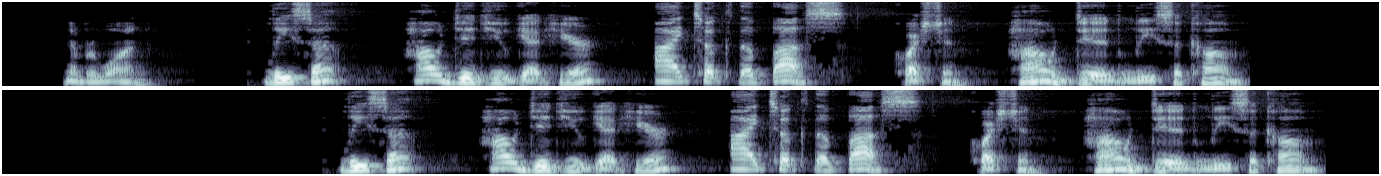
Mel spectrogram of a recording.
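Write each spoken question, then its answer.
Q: Question, how did Lisa come?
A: By bus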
